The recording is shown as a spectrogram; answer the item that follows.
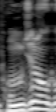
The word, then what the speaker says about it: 봉준호: 위해서 자랑스럽지 못해서 이제 그렇게 하는 측면이 있었는데이 봉준호 감독의 아카데미상 등의 수상이 이걸 완전히 바꾸게 했다라고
